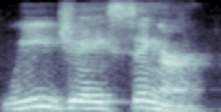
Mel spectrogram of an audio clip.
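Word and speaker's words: Wijesinghe: uh uh taking that his name apart it's wej singer how's that man that was perfect on the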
